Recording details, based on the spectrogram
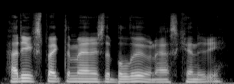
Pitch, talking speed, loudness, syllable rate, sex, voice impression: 125 Hz, 255 wpm, -19 LUFS, 8.1 syllables/s, male, masculine, adult-like, slightly thick, slightly fluent, slightly calm, unique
